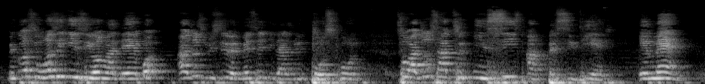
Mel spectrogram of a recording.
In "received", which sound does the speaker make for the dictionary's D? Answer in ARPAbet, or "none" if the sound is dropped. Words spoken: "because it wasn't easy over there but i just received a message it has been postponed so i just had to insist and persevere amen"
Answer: none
